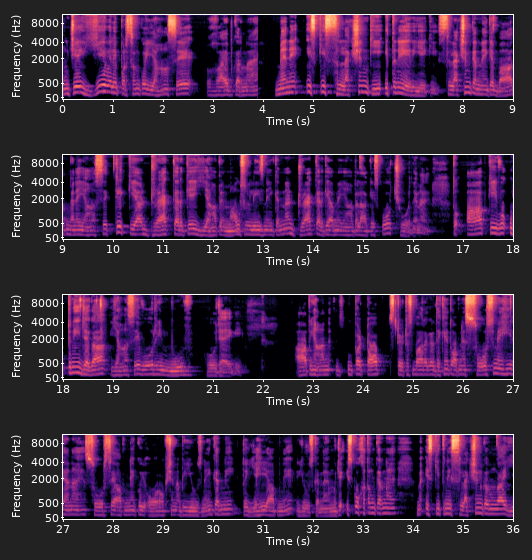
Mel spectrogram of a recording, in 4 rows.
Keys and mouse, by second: 3.8 d, 4.6 click, 18.3 d, 32.7 click.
